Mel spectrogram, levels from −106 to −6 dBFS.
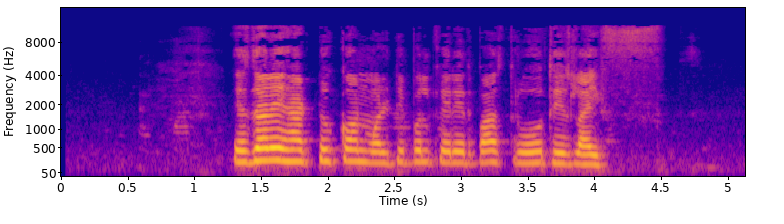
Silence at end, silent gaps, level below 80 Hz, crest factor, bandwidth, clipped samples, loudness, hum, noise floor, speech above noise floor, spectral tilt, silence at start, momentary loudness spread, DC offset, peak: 0.8 s; none; -70 dBFS; 18 dB; 11.5 kHz; under 0.1%; -26 LUFS; none; -71 dBFS; 46 dB; -5 dB/octave; 1.3 s; 12 LU; under 0.1%; -8 dBFS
